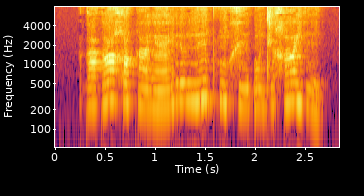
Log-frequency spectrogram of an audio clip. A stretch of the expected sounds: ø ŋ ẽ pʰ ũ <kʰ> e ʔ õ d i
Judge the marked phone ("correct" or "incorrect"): incorrect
